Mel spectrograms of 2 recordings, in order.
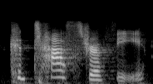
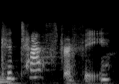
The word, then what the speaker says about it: catastrophe: little notes on pronunciation this is catastrophic and this over here is catastrophe so the stress changes a little between catastrophic and catastrophe okay all right and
